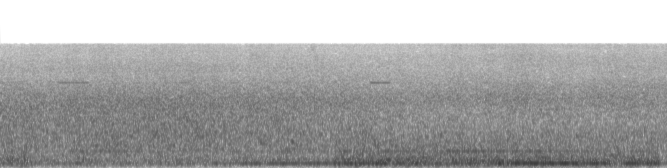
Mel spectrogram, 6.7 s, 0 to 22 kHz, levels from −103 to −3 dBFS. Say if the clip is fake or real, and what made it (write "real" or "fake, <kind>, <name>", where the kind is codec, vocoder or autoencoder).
real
